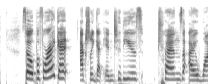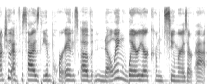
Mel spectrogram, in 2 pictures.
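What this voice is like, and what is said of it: Hoarse voice cutting in and out. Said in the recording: “I am losing my voice ... my voice is going in and out”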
